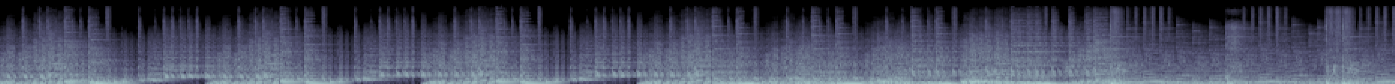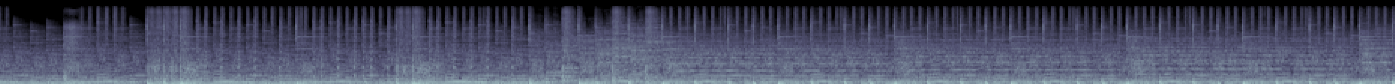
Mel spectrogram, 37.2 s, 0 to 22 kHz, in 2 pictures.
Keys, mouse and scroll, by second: 0.0-0.6 typing, 2.3 Return, 3.9 ctrl+z, 4.7 s, 5.4 scroll up 2, 8.9 click, 11.8 ctrl+z, 14.7 s, 15.1 shift+z, 20.1 ctrl+z, 21.2 scroll up 2, 21.7 s, 24.4 click, 24.6 ctrl+z, 25.2 s, 27.4 click, 27.8 ctrl+z, 34.4 click, 34.8 ctrl+z, 35.5 scroll down 2, 36.0 middle click, 37.1 scroll up 1.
